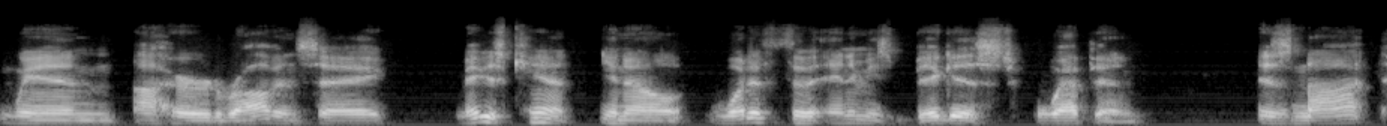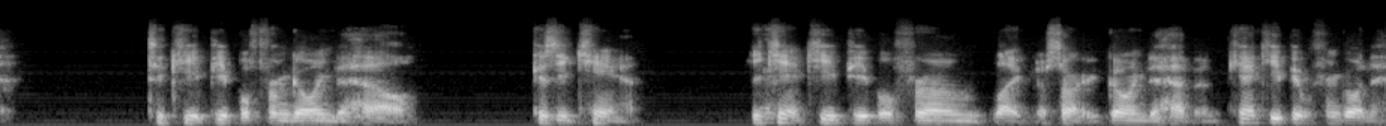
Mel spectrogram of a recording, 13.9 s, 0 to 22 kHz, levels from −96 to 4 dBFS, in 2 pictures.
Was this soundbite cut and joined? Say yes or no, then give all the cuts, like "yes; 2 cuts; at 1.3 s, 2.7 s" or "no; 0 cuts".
yes; 2 cuts; at 2.1 s, 2.9 s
